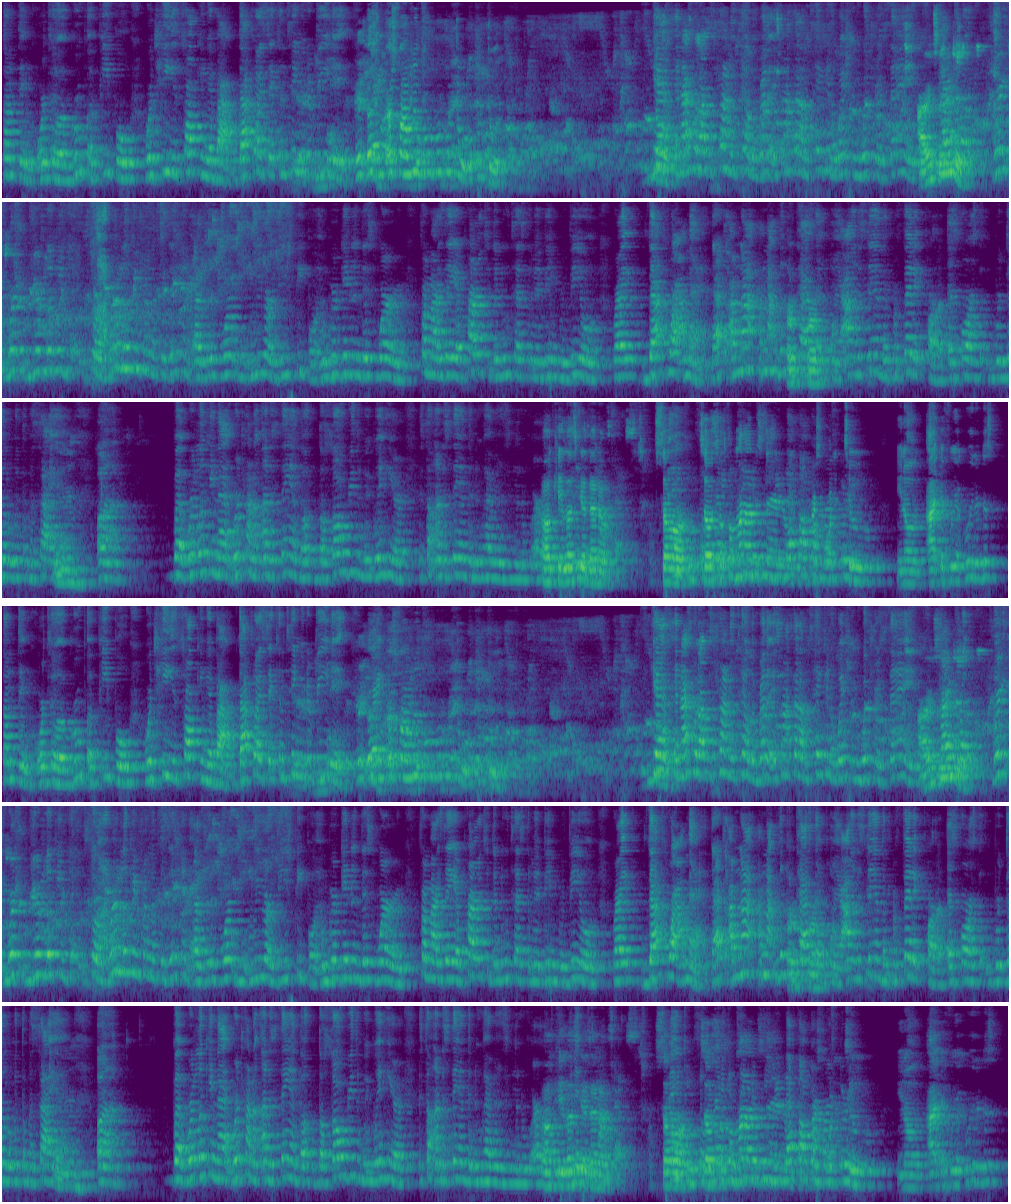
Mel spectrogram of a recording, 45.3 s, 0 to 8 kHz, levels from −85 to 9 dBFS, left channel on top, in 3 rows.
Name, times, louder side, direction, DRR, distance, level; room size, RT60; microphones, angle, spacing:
voice 1, 0.0-5.1 5.5-5.7 9.6-14.5 14.8-21.1 21.4-24.0 24.3-31.2 31.6-31.9 32.8-36.2 36.6-38.4 38.7-39.5 40.2-43.1, right 2 dB, 55° right, 1 dB, 0.5 m, -27 dB
voice 2, 4.2-5.9 6.2-9.1, left 1 dB, 5° left, -5 dB, 0.6 m, -35 dB
voice 3, 5.3-7.5 9.8-10.0 13.5-14.5 14.8-15.0 16.4-16.7 26.9-27.4 31.0-31.4 38.3-39.7 40.0-43.2 43.6-45.1, left 4 dB, 65° left, 4 dB, 0.3 m, -24 dB
sound 1, 5.7-19.4, left 2 dB, 80° left, 0.8 m, -39 dB
2.2 x 2.1 x 2.8 m, 1.0 s
head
